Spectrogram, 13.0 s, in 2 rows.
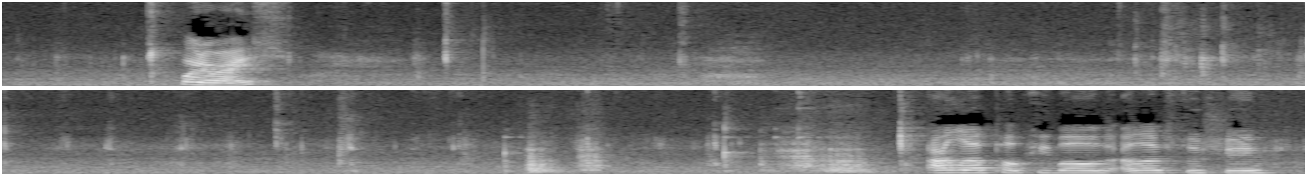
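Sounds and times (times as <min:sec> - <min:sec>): close-miked chewing: 0:04.8 - 0:09.0
wooden spoon scraping tray: 0:09.2 - 0:09.6, 0:10.2 - 0:10.9.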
